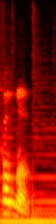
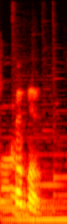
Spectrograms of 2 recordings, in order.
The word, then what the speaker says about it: Comeaux: My last name is pronounced Comeaux. E-A-U-X, yeah, E-A-U-X in French is like oak, so it's just Comeaux.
